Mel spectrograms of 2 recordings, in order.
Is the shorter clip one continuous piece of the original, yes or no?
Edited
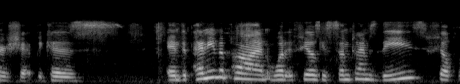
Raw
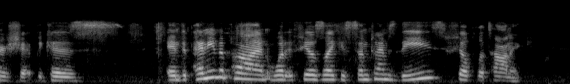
no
